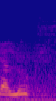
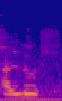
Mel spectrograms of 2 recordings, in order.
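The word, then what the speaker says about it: alux: in english or spanish the pronunciation will be a looks but in my language the egg sounds like an so will be a luche that's right this little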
